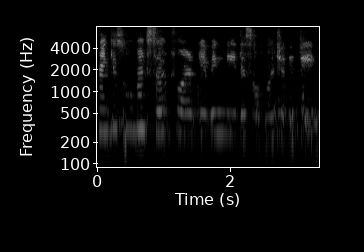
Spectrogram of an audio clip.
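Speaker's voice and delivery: faint, far-off thanks; almost lost in the line; barely audible. Real, not acted. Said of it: "Your voice is very low".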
